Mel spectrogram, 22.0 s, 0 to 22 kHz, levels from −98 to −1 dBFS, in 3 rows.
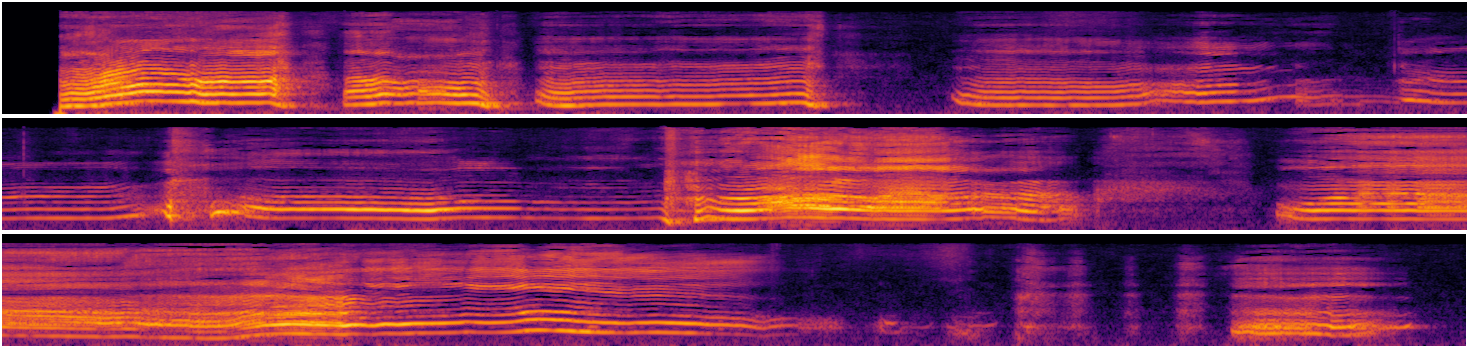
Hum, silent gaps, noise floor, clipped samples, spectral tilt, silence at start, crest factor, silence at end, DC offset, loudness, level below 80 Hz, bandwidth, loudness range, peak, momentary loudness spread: none; none; -60 dBFS; under 0.1%; -1.5 dB/octave; 0.25 s; 18 dB; 0.25 s; under 0.1%; -19 LUFS; -58 dBFS; 16 kHz; 14 LU; -2 dBFS; 21 LU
